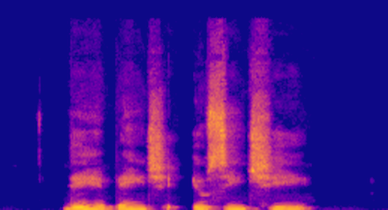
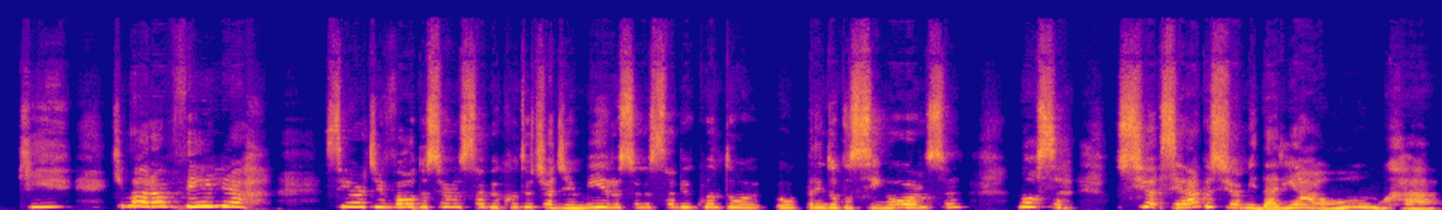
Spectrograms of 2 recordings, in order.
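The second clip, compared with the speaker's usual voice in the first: much higher, rushed admiring praise; nervous fan gushing; 9 semitones higher than usual. Retold or imitated. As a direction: gush at your hero, flustered. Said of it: "tão emocionada, tão nervosa".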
